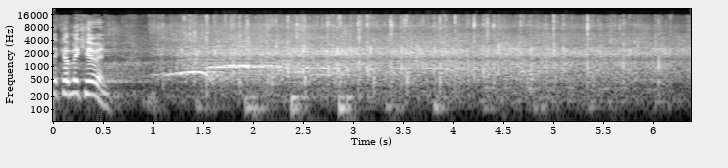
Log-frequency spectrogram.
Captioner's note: audience cheering and applauding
